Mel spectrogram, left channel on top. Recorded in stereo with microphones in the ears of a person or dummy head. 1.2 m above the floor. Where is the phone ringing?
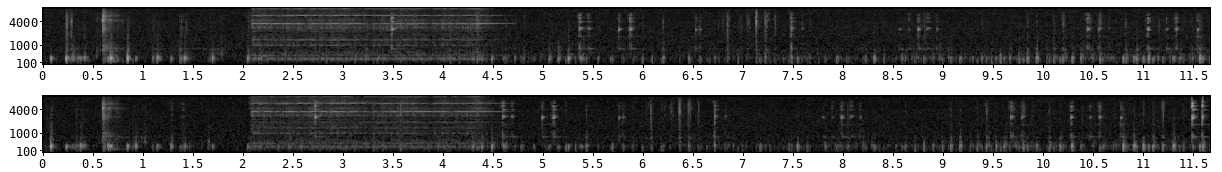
60° right (ahead or behind), 8.5 m.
